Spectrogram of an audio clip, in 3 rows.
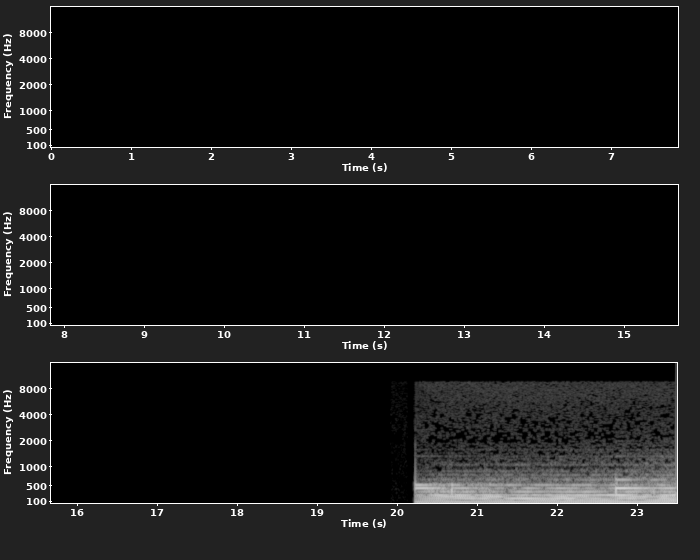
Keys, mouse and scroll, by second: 0.4-0.8 scroll down 3, 0.8 shift+middle click, 1.4 middle click, 3.4 ctrl+e, 4.4 middle click, 5.4 l, 6.0 middle click, 7.8 l, 8.8 middle click, 9.3 shift+middle click, 10.0 u, 10.2 u, 10.9-11.3 scroll down 3, 11.3 shift+middle click, 12.6 shift+middle click, 13.0 middle click, 14.2 h, 14.7 shift+middle click, 15.1 middle click, 15.7 shift+middle click, 16.3 middle click, 17.5 scroll up 2, 17.8 shift+middle click, 18.1 middle click, 19.0 scroll up 4, 19.6 middle click, 22.8 alt+click.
